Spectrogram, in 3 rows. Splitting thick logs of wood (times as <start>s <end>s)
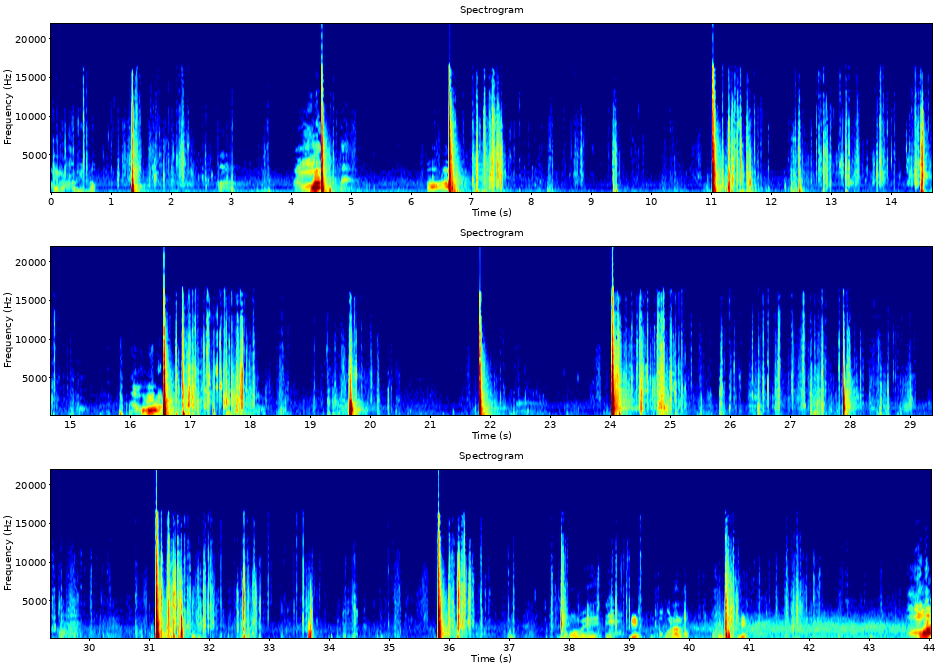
0.2s 3.1s, 4.2s 5.0s, 6.3s 7.7s, 11.0s 14.8s, 15.8s 18.6s, 19.3s 20.2s, 21.8s 22.2s, 24.0s 30.0s, 31.0s 35.2s, 35.8s 42.2s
